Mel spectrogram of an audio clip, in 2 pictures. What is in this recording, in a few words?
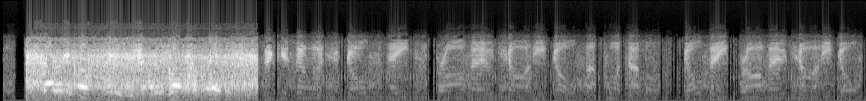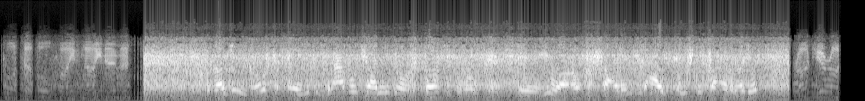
qso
